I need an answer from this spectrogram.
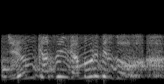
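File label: damaged oil mood med, speech japanese; War Thunder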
